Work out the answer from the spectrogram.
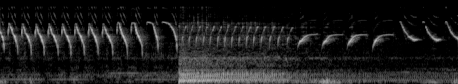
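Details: Canary lure song for birds that have stopped singing: a run of quick down-slurred whistles, a brief burst of broad noise, then separate rising and falling whistled notes.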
